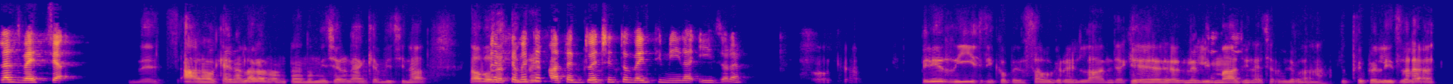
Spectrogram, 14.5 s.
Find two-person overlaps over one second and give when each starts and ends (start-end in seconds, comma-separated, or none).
4.9-6.1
